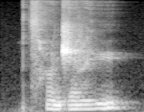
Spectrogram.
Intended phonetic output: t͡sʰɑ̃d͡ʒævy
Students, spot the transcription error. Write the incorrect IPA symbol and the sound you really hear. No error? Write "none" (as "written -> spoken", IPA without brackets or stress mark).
none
